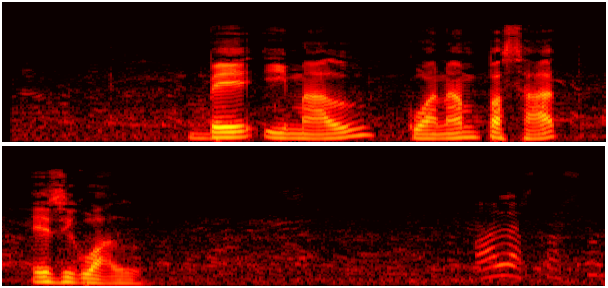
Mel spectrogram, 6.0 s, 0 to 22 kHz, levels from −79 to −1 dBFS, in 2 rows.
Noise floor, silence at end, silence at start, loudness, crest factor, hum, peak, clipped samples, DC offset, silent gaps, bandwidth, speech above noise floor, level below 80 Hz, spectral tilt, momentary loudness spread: -57 dBFS; 0 s; 0.3 s; -31 LUFS; 22 dB; none; -12 dBFS; under 0.1%; under 0.1%; none; 11.5 kHz; 27 dB; -62 dBFS; -5.5 dB/octave; 19 LU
